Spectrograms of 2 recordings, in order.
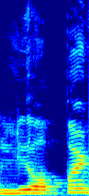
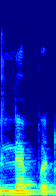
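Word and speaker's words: leopard: अब लेपर्ड में भी क्या है हमारा, ई के बाद ओ है, इसलिए हम लियोपर्ड नहीं बोलते, लेपर्ड बोलते हैं इसको।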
